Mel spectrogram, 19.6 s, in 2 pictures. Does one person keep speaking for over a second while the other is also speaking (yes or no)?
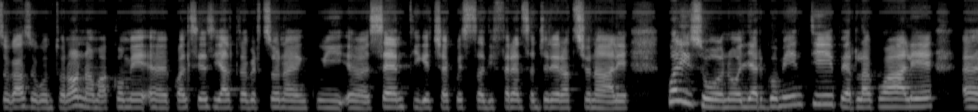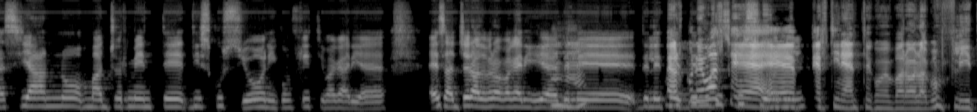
yes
